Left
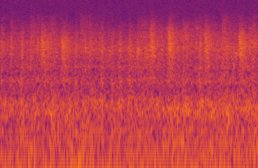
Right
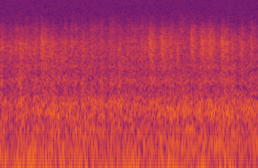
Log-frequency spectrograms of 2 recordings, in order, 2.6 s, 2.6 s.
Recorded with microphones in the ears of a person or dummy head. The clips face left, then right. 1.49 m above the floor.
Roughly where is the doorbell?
No doorbell in this recording.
